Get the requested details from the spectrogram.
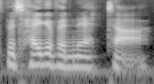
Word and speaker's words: Bottega Veneta: Apparently, I actually learnt the other day that I've been saying Bottega Veneta. It's Bottega Veneta. And I've been saying Bottega Veneta for a very long time.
